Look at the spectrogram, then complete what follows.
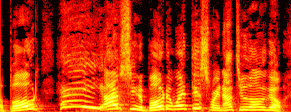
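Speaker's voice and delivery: very high, loud, squeaky cartoon voice, pitch swooping around. Quoting Finding Nemo on the day the tank is clean, in Dory voice. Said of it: "I'm quoting Dory".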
